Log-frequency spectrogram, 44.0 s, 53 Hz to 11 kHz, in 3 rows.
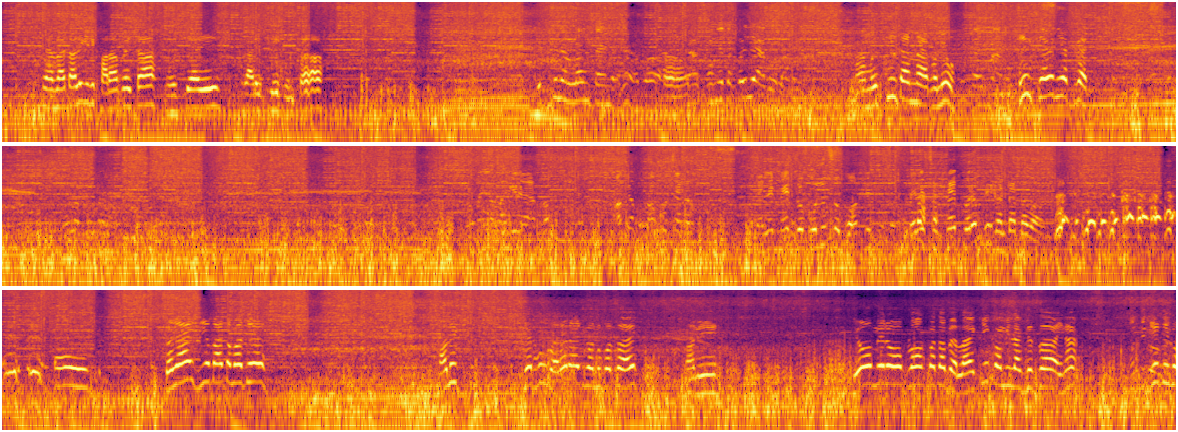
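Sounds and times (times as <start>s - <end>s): motorcycle engine running: 0.0s - 44.0s
wind rushing over microphone: 0.0s - 44.0s.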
